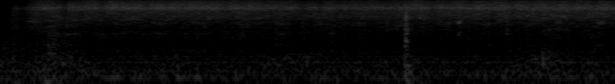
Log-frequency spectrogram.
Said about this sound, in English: I know this is wet sanding paper, but I'm just going to give it a real brief rub here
